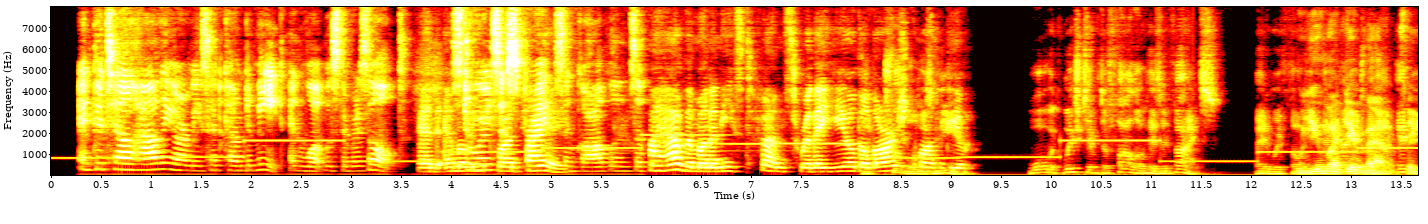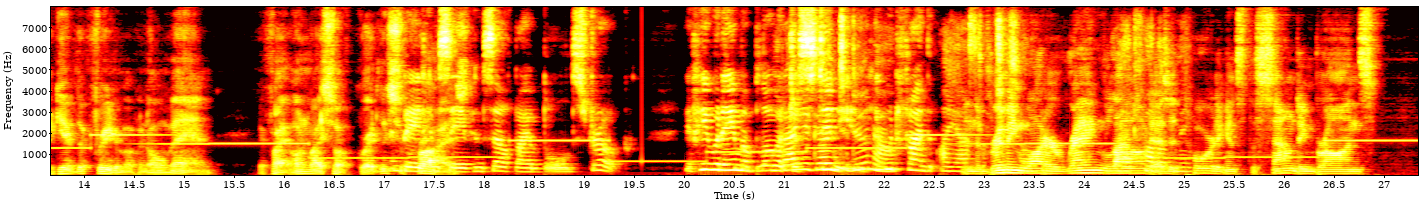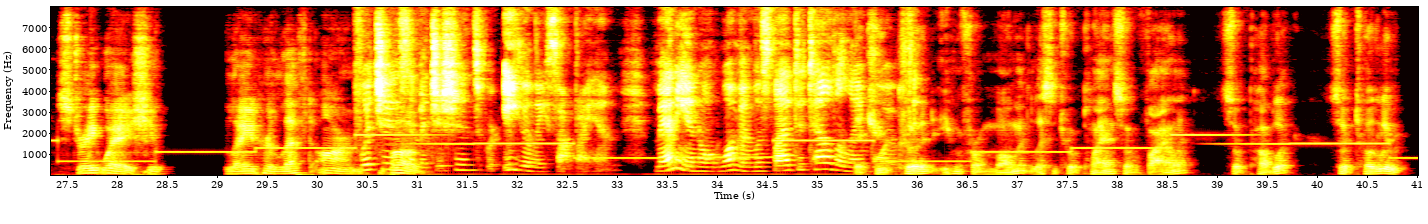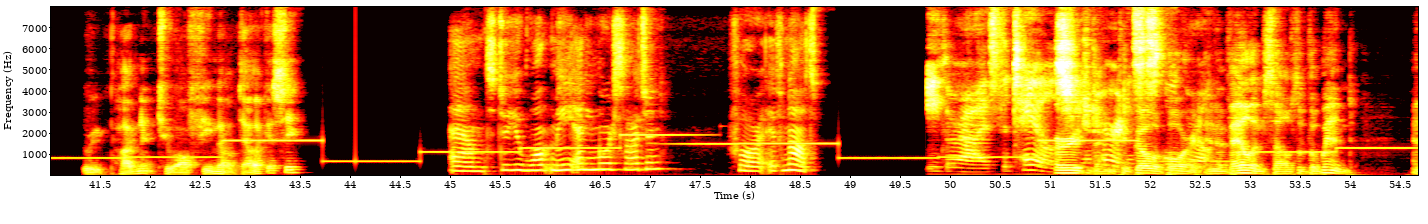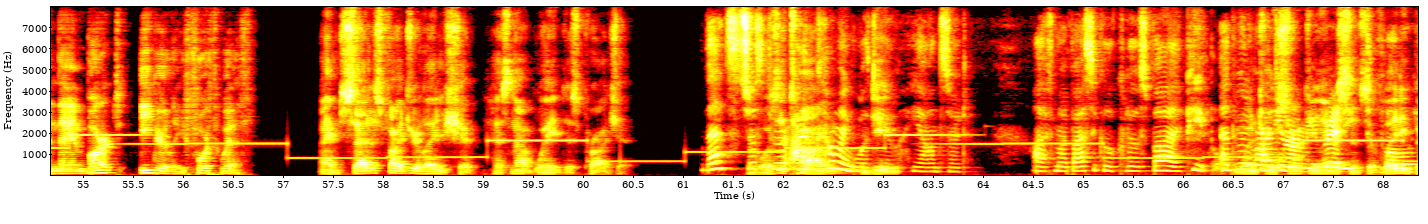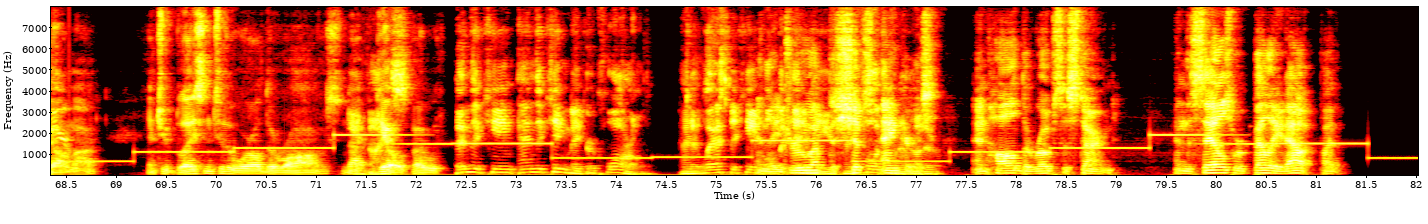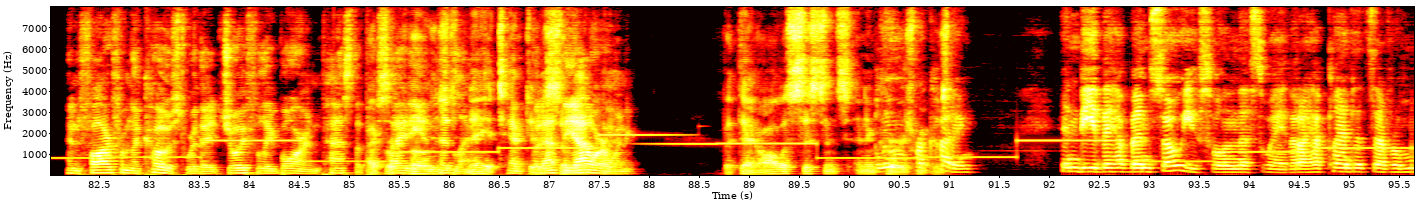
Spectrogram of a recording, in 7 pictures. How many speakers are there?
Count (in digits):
7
